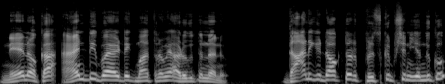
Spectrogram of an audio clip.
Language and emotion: Telugu, angry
